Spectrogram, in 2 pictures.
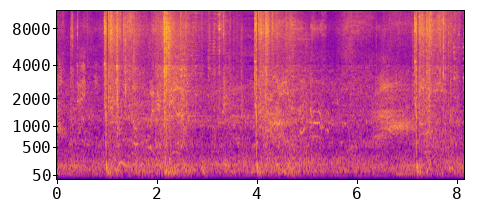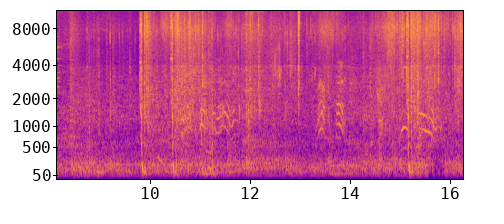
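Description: A handgun fires single shots.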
